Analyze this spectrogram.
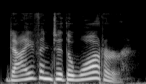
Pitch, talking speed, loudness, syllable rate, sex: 225 Hz, 165 wpm, -14 LUFS, 4.7 syllables/s, female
